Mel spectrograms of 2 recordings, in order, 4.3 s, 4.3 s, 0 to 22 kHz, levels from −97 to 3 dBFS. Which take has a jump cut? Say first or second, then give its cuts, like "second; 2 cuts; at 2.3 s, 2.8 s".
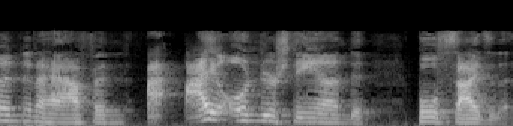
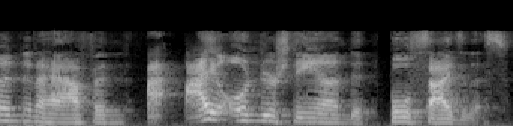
second; 1 cut; at 3.1 s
